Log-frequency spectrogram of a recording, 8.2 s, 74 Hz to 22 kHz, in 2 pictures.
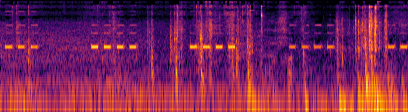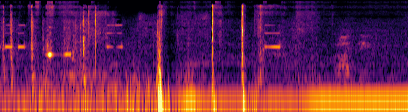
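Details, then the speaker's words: Nissan 350Z Nismo at key-on before a start attempt after wiring work: chimes and clicks, then a steady low electric hum holds; fuel pump priming normally (battery later found dead). "all right all right her fuel pump turned on um yeah no now we're just going to start it and see what"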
